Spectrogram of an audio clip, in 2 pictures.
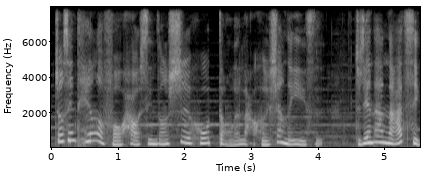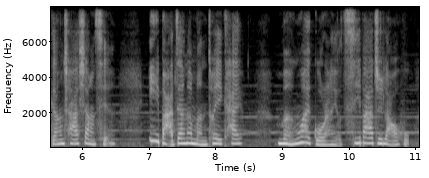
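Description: A woman storyteller narrating a folk tale in a lively, animated way. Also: on the high side, moderate pace, soft background music.

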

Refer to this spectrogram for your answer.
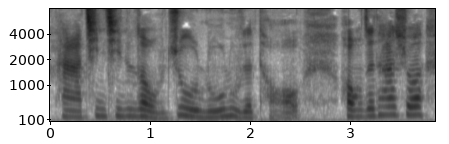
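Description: A woman reading a picture book aloud to children, lively and playful, with chatty asides. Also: on the low side, unhurried. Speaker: storyteller.

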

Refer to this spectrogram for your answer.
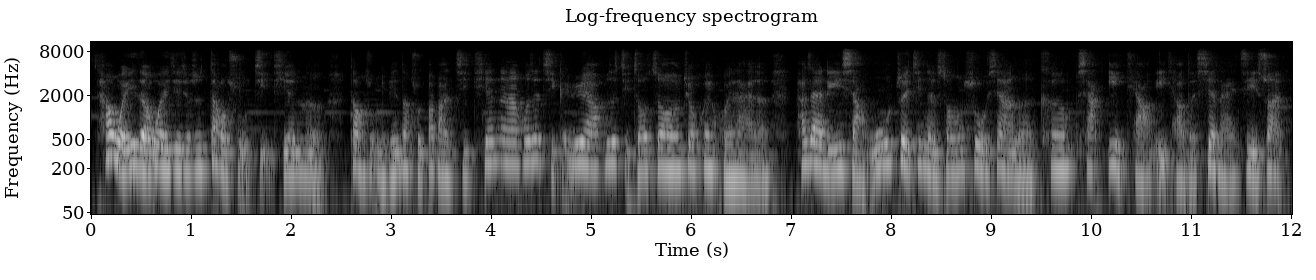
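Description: A woman's voice: fairly low pitch, moderate pace, mellow, roomy sound. A woman telling a children's story in a chatty way, with many filler particles.

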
